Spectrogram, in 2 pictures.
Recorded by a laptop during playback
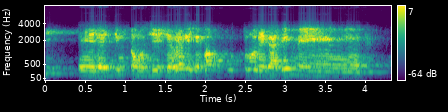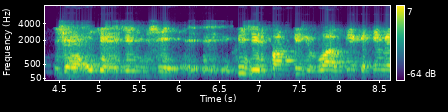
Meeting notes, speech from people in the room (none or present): none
